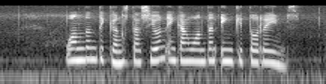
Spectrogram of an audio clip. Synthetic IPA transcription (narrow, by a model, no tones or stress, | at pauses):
wɔnt̪ənt̪iɡ̥ä̤ŋst̪asiɔniŋkaŋwɔnt̪ənɪŋkit̪ɔrems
